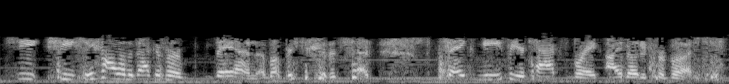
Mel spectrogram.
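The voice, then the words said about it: Low, early-morning voice. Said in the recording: “It's early, my voice is low”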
